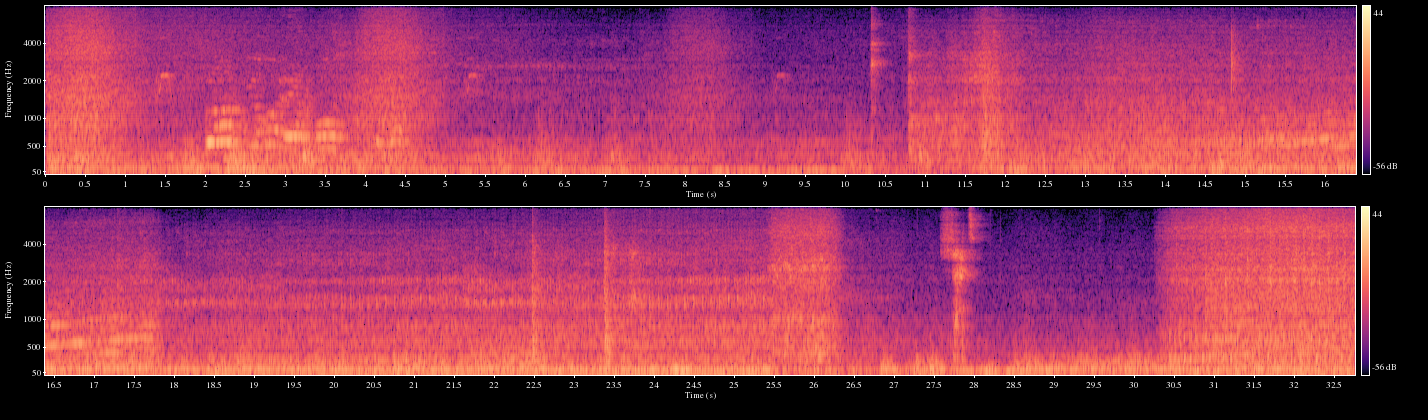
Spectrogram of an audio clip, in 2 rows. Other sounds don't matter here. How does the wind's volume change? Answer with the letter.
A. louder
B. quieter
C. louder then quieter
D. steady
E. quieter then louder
E.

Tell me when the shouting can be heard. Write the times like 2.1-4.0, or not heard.
1.9-4.5, 27.6-28.0.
